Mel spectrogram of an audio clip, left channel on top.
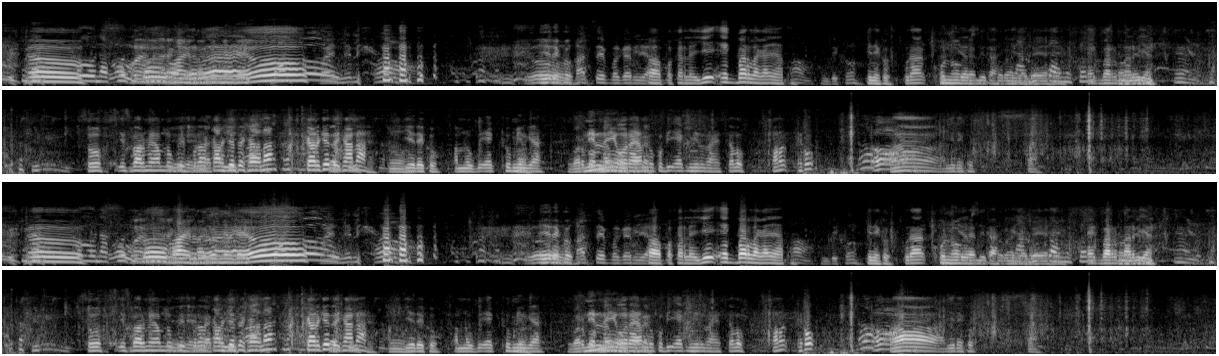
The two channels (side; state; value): both; normal; correlation 0.78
